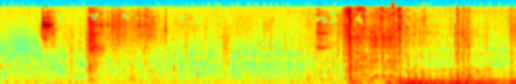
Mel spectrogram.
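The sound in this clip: A car engine cranks, catches and settles into a loud, rumbling idle, after a few brief clicks and rattles in an otherwise quiet stretch.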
